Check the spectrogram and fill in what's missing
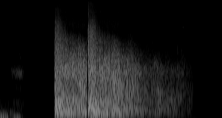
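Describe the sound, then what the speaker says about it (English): A sharp volley of gunfire from Imperial soldiers in the Hakuoki video game: two loud, close overlapping blasts that ring out and decay over about a second, with no talk. "A volley of gunfire erupted from the rest of the Imperial soldiers nearby."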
